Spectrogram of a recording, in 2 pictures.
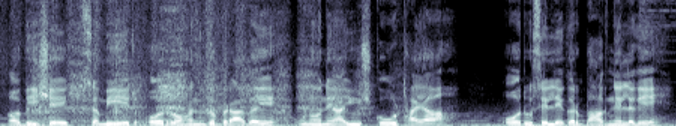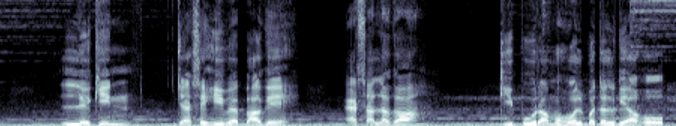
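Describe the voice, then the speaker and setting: A man narrating a horror story in a slow, measured, suspenseful way, with music in the background. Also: medium pitch.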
